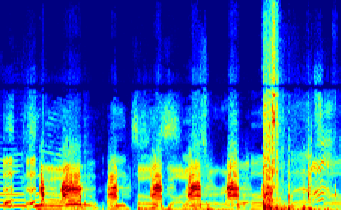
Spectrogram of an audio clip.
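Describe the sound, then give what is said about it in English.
A run of loud, nasal duck quacks follows one another closely, then a sharp gunshot-like bang of duck hunting cuts in near the end, followed by a couple more quacks. “Well, when a duck gets in the studio, you got to take care of it.”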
